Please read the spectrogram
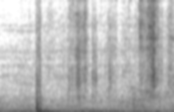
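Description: A single sharp clack about half a second in from the handle of a Valterra Bladex waste-water valve under the truck, then keys jingling briefly near the end, over a low steady rumble.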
